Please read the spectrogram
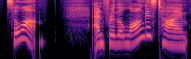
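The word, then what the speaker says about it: سلام: In the Semitic sisters, Syriac and Hebrew, it came to be pronounced with a sh sound, while in Arabic it remained a sa.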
